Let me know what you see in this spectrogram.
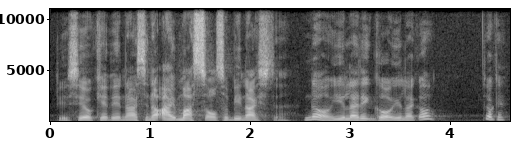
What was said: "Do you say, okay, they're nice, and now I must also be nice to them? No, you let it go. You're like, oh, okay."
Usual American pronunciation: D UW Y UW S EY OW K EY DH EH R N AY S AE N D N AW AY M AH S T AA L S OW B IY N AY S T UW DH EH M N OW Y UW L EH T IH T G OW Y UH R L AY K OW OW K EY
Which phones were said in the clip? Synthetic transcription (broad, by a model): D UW Y UW S EY OW K EY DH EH N AY S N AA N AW AY M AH S T AA L S OW B IY N AY S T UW N OW Y UW L EH T IH T G OW Y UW L AY K OW OW K EY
